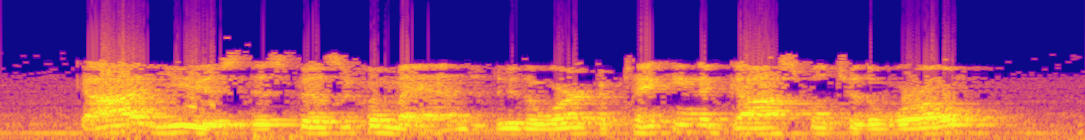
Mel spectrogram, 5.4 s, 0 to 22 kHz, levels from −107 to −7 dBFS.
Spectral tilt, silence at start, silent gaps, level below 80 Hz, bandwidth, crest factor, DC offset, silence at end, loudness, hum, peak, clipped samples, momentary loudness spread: -6.5 dB/octave; 0 s; none; -36 dBFS; 10 kHz; 8 dB; under 0.1%; 0 s; -9 LUFS; none; 0 dBFS; 2%; 7 LU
